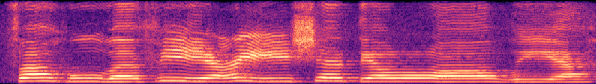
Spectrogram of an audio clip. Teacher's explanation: ഫഹുവ ഫ ഉച്ചരിക്കുമ്പോൾ കുറച്ച് ലൈറ്റ് ആക്കിയിട്ട് ഉച്ചരിച്ച് കൊടുക്കുക കേട്ടോ. ഫ നമ്മുടെ മേലെ മുൻപല്ല് താഴെ ചുണ്ടിൻ്റെ ഉൾവശത്ത് വെച്ചിട്ടാണ് ഉച്ചരിക്കേണ്ടത്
